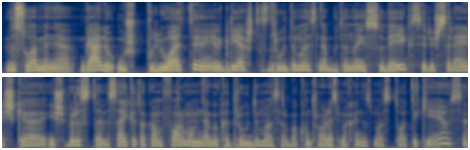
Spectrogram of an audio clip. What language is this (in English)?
Lithuanian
